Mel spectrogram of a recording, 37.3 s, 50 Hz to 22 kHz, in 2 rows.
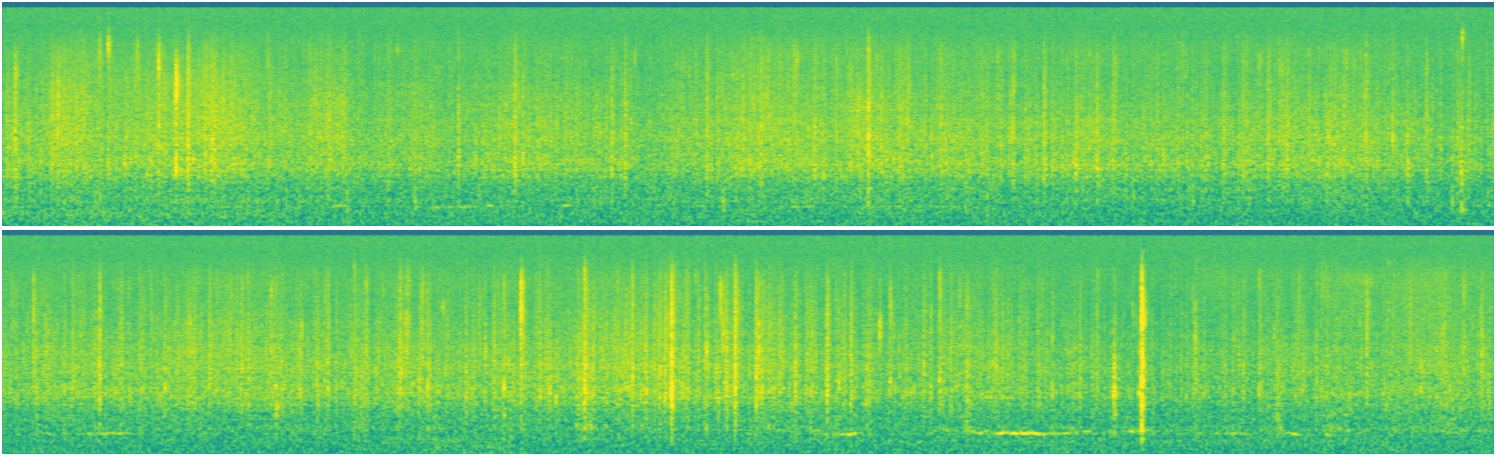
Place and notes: workum, het zool: marina, berth h - the city, the country & me: thunderstorm
short thunderstorm with heavy rain
the city, the country & me: july 1, 2011
Workum, The Netherlands, 1 July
